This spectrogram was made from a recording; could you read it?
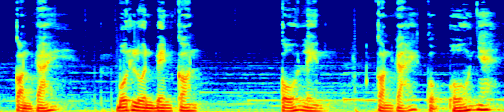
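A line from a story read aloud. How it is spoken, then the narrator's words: Father speaking gently. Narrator (Vietnamese): bố cô nói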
